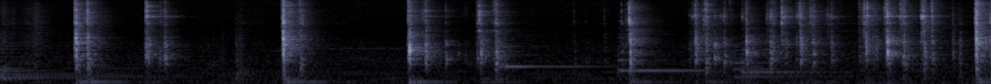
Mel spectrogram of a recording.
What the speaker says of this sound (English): Realize I type really badly.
